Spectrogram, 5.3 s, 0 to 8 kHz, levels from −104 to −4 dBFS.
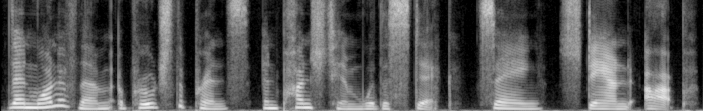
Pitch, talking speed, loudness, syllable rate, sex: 225 Hz, 180 wpm, -19 LUFS, 4.4 syllables/s, female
